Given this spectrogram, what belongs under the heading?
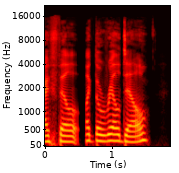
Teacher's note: The Utah accent is definitely things like the word feel is fill.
